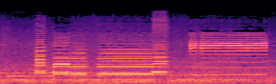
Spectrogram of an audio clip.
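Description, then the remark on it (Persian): Several car horns blare in overlapping bursts on a busy, heavy-traffic street in Tehran, Iran, some short toots and some long sustained honks at different pitches, loud over a low rumble of traffic. “یا اگه ماشین جلویشون دقیقا همون لحظه که چراغ سبز میشه حرکت نکنه چنان بوغی میزنن که انگار بدترین اتفاق دنیا افتاده”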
